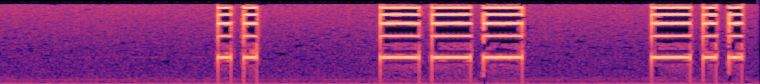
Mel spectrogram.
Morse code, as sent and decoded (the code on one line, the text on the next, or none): .. / --- / -..
I O D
